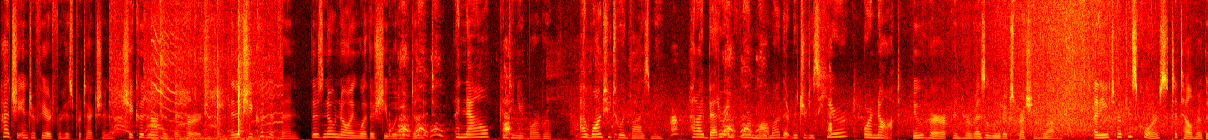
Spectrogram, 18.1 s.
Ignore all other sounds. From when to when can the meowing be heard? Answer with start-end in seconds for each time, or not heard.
2.2-4.2.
